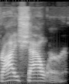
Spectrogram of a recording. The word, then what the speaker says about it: Reischauer: it's like rye bread and you take a shower. Oh, rye shower.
